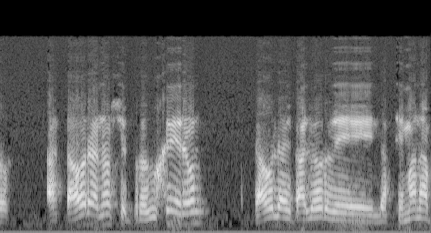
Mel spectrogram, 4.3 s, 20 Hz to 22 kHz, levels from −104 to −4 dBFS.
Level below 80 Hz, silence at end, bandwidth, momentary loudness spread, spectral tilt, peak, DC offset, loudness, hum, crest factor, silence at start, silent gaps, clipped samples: -64 dBFS; 0 s; 11.5 kHz; 8 LU; -2.5 dB/octave; -4 dBFS; 0.4%; -19 LUFS; none; 16 dB; 0 s; none; under 0.1%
